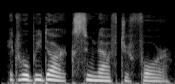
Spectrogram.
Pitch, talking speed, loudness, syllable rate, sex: 180 Hz, 240 wpm, -17 LUFS, 5.0 syllables/s, female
